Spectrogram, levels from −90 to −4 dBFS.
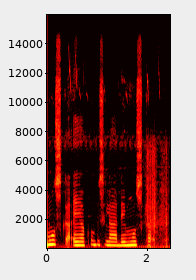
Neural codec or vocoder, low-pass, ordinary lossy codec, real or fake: none; 14.4 kHz; none; real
